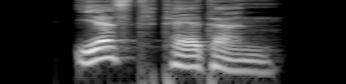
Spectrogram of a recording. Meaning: dative plural of Ersttäter
- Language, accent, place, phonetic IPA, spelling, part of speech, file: German, Germany, Berlin, [ˈeːɐ̯stˌtɛːtɐn], Ersttätern, noun, De-Ersttätern.ogg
